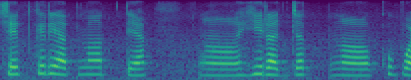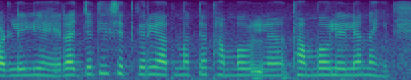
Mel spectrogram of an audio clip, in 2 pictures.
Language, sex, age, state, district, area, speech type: Marathi, female, 18-30, Maharashtra, Amravati, rural, spontaneous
